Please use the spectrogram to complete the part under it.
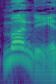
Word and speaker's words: Mundy: Mundy. It's Monday, but it's spelled with a U, and it's pronounced Mundy.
